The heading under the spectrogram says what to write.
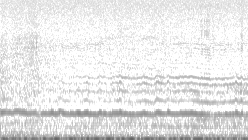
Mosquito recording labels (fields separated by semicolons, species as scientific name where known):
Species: Anopheles arabiensis; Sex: female; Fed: unfed; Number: one; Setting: cup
